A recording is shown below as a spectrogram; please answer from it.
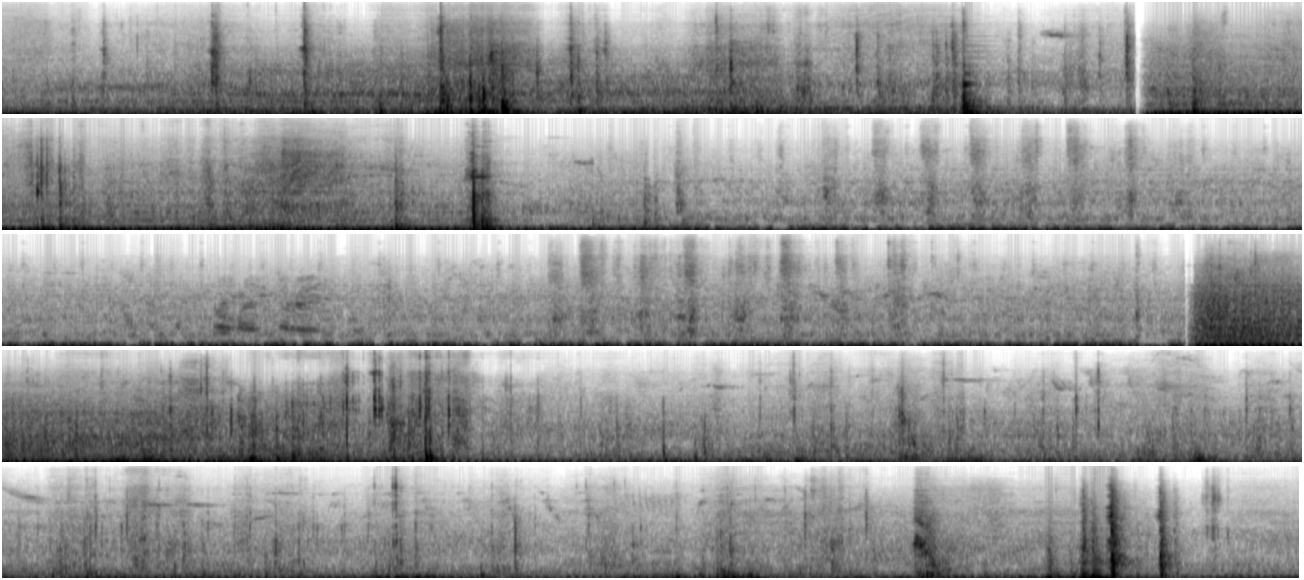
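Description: Van doors and parcels being handled: a run of knocks and clicks over a low rumble of wind on the camera microphone.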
